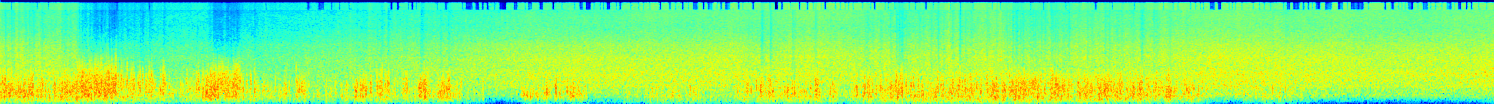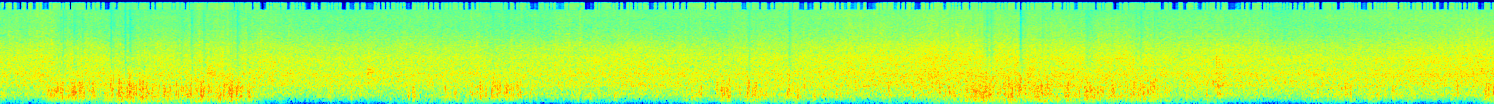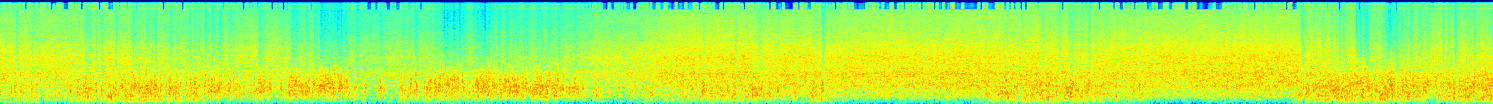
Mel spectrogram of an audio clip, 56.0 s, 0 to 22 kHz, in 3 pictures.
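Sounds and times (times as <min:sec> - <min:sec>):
wind buffeting microphone: 0:00.0 - 0:07.4, 0:08.0 - 0:16.1, 0:37.2 - 0:48.0, 0:53.4 - 0:56.0
strong wind and heavy rain: 0:00.0 - 0:56.0.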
